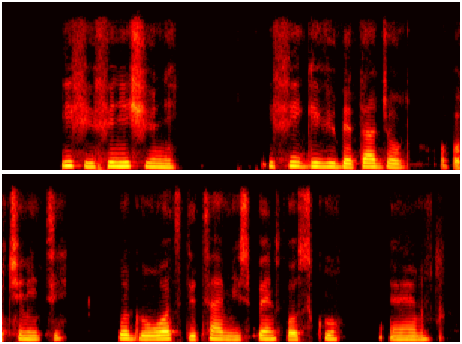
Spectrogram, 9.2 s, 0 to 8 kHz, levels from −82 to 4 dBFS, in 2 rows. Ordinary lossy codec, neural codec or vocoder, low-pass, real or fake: Opus, 64 kbps; codec, 16 kHz, 2 kbps, FreqCodec, larger model; 7.2 kHz; fake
